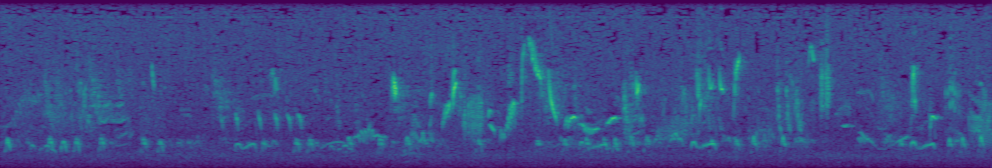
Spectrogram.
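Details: Several European bee-eaters giving soft rolling purring calls that overlap continuously, mixed with higher chirps from other birds.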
